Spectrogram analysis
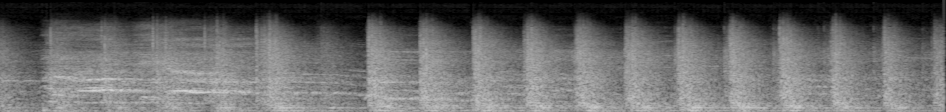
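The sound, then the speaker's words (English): Heavy drums pound in a steady, driving rhythm, about two strong beats a second, loud, with a crowd's voices humming and murmuring underneath as a drum group performs in Chiang Mai and spectators dance along. “As the beating swells, spectators dance along”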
